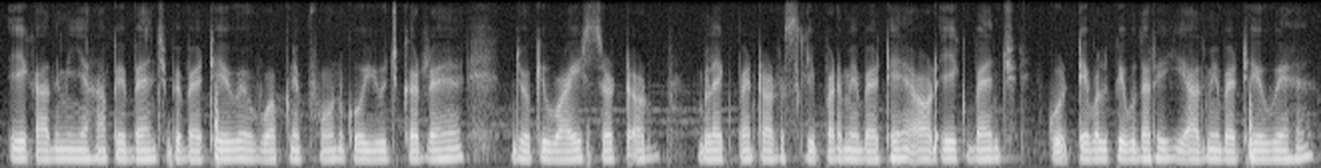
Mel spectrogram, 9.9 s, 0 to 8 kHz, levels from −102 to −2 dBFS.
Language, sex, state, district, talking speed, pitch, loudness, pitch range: Hindi, male, Bihar, Araria, 235 wpm, 115 Hz, -20 LUFS, 110-115 Hz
